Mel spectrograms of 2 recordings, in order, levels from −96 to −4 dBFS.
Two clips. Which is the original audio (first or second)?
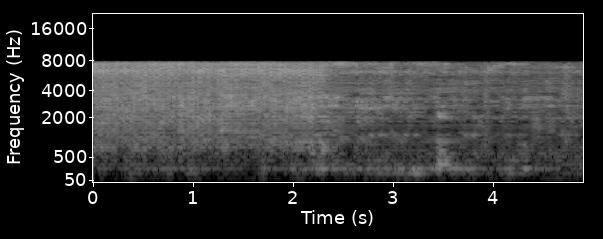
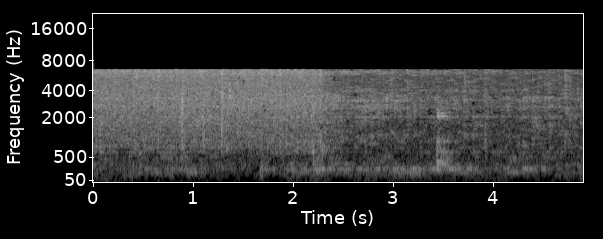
second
